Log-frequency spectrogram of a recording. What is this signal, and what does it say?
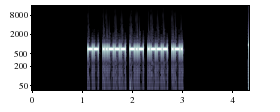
Morse code, heard as a keyed tone, about 40 wpm, 690 Hz. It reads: M2KJR
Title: Code Groups - 5 Letter:Numbers - 40wpm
